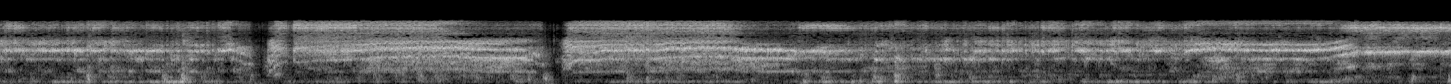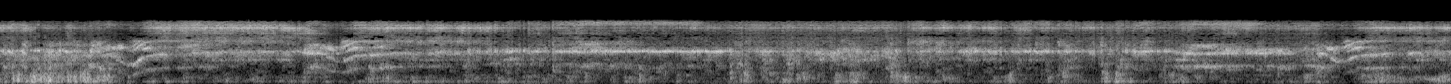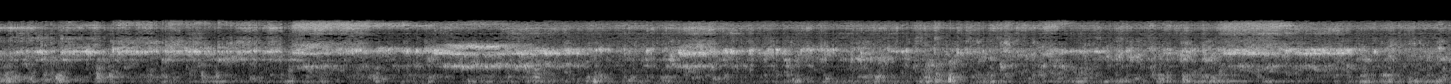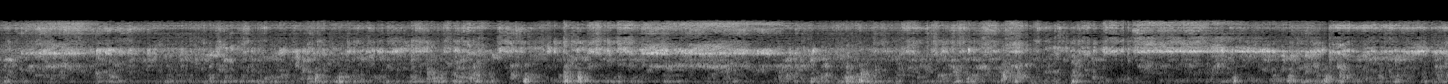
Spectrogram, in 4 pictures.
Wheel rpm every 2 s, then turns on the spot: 160, 120, 140, 160, 160, 160, 180, 210, 200, 220, 230, 230, 230, 220, 220, 230, 230, 230, 230, 230, 230, 230, 230, 230, 230, 230, 230, 230, 230.
none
